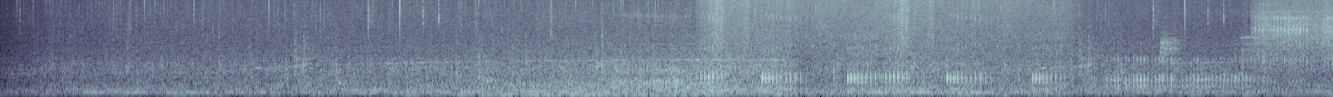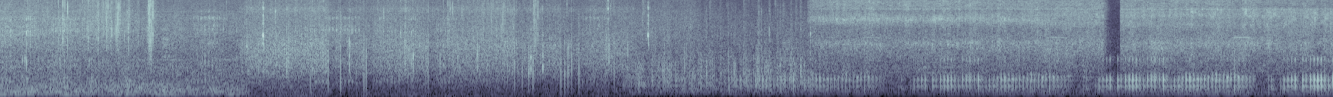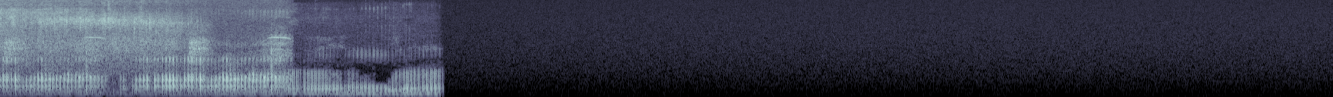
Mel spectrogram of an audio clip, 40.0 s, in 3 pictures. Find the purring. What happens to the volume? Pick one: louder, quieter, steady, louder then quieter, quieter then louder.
quieter then louder.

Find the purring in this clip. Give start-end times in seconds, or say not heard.
4.8-31.1.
